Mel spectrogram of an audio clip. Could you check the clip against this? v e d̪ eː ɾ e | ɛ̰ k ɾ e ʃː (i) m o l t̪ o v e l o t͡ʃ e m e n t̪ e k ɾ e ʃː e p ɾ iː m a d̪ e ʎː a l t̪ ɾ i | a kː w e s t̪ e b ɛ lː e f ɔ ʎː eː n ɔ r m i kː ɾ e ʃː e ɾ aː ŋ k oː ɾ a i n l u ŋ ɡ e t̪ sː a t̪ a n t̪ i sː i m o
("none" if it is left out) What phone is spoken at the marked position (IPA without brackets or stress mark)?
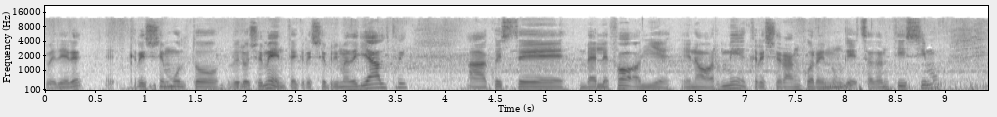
e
